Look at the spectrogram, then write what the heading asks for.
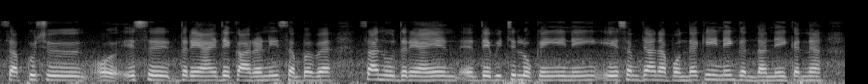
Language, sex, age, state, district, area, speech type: Dogri, female, 60+, Jammu and Kashmir, Jammu, urban, spontaneous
